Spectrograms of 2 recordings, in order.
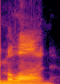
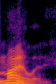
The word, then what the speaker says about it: Milan: mispronouncing it should be Milan right course it should be Milan but we call it milin uh in our you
